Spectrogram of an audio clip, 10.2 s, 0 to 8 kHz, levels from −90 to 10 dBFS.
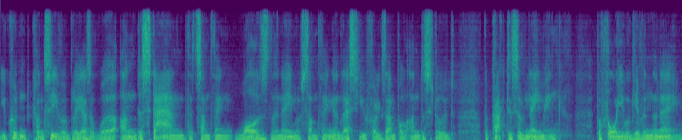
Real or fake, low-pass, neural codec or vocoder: fake; 7.2 kHz; vocoder, 24 kHz, 100 mel bands, Vocos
